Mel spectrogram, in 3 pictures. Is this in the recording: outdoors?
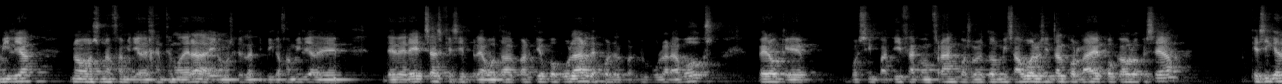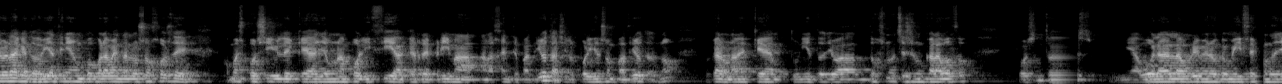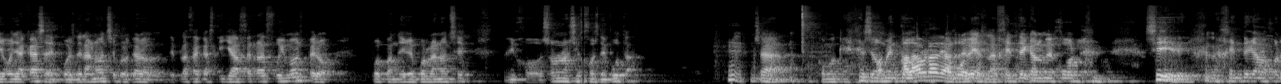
no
